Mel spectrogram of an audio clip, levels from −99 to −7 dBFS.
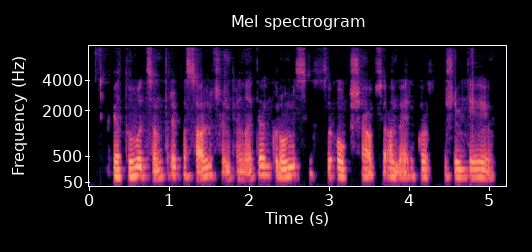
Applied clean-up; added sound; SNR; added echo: none; none; none; none.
